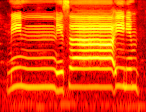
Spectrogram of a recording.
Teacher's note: मिन निसाइहिम में नून साकिन के बाद हुरूफ यरमलून में से नून आ गया है तो गुन्ना करने के साथ साथ इदगाम करेंगे। और निसाइहिम में हुरूफ मद्दा के बाद हमज़ा इसी कलमे में है तो मद्दे मुत्तसिल और मद्दे वाजिब है और इस मद को 4 अलिफ के बराबर खींचेंगे, इससे कम या ज़्यादा नहीं खींचेंगे।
